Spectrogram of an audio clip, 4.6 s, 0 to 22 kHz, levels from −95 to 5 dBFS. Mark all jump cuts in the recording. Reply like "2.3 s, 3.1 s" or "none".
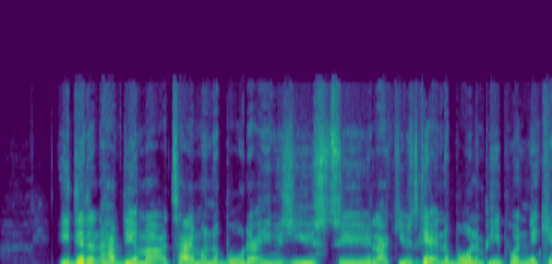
none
